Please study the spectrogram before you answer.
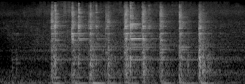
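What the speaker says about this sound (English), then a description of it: "Give it a good stir around." Rice and cashew nuts being stirred in a hot frying pan, about ten quick scraping strokes of a utensil against the pan in a steady rhythm over a faint sizzle.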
